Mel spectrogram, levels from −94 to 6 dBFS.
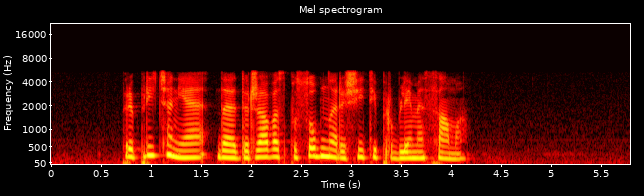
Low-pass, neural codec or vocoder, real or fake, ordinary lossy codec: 5.4 kHz; none; real; none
